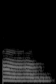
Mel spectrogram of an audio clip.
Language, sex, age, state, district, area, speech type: Marathi, female, 45-60, Maharashtra, Nagpur, urban, conversation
